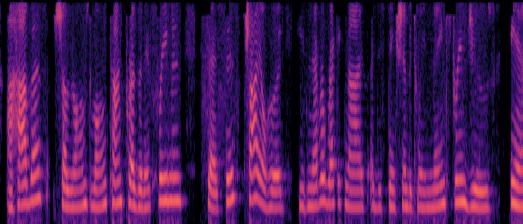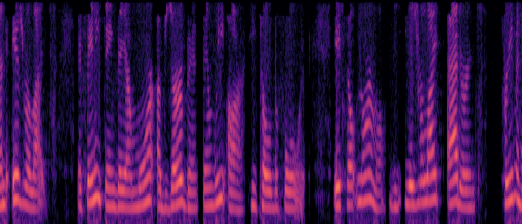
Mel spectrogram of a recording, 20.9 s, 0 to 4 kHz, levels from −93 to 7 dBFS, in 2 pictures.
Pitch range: 180-225 Hz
